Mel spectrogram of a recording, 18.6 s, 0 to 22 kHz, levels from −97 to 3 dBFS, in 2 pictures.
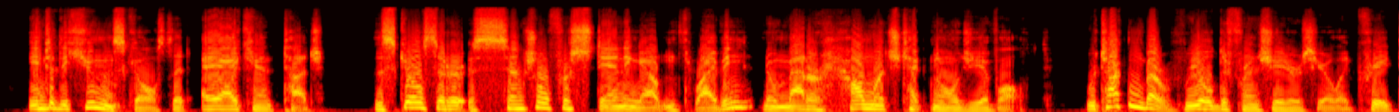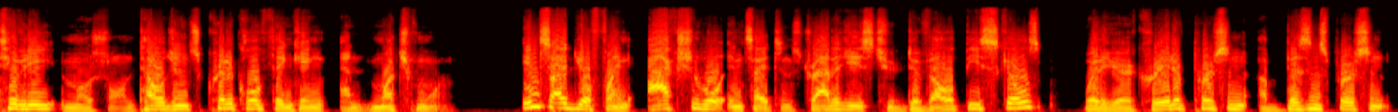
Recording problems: distortion; heavy; 6 dB below the speech

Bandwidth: 15.5 kHz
